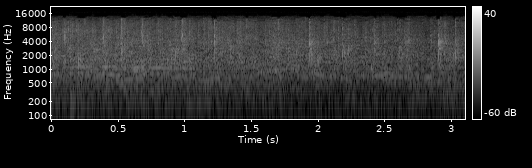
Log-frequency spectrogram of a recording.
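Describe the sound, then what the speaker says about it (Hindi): Audience clapping at a Hindu temple consecration festival in Gurugram, a steady broad wash of applause from a large crowd heard from a distance, with some voices mixed in. "जोरदार ताली बजा करके हमारे आदित्य जी को धन्यवाद दो"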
